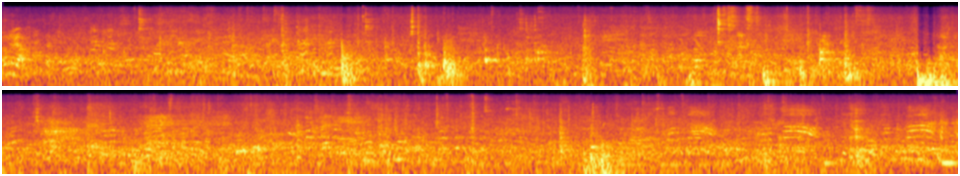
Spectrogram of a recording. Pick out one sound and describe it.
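A group of men sing together loudly.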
